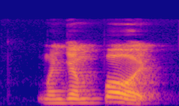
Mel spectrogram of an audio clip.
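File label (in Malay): "menjemput", Malay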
